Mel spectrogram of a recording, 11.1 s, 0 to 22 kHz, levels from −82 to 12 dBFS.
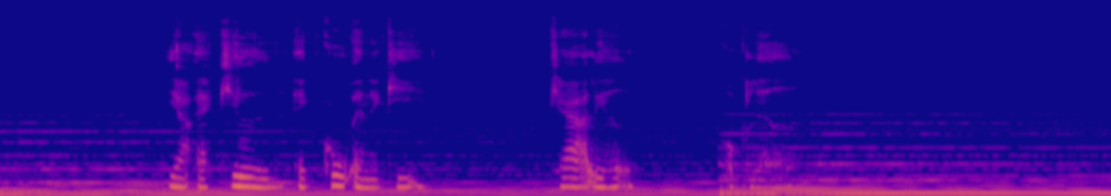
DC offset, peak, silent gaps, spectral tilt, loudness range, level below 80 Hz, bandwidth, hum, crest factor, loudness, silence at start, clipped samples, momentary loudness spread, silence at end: under 0.1%; -16 dBFS; none; -7 dB/octave; 6 LU; -40 dBFS; 15 kHz; none; 20 dB; -36 LUFS; 0 s; under 0.1%; 15 LU; 0 s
